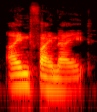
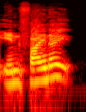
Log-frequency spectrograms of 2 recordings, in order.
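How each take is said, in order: First: The first vowel is a long eye sound. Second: The first vowel is a short i sound. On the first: The speaker calls it wrong. "That just sounds wrong to me" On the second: The speaker calls it right. "It's all short when it's in the word infinite"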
